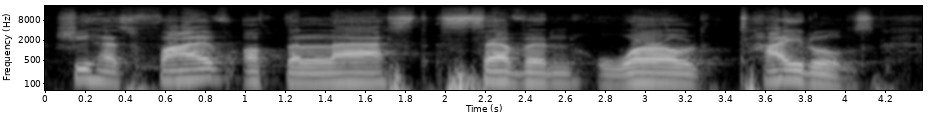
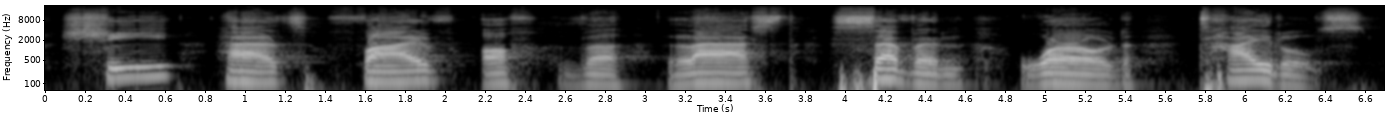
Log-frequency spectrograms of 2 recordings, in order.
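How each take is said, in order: First: It is said at normal speed. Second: It is said slowly.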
